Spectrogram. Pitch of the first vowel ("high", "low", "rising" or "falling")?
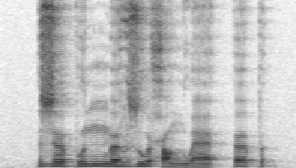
falling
